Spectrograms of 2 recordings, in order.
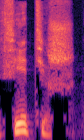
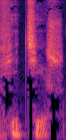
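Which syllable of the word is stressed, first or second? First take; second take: first; second. First: The stress is on the first syllable. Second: The stress is on the second syllable. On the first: It sounds like a false English-style stress. The speaker calls it wrong. "если бы мы услышали фетиш" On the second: It is the established Russian stress. The speaker calls it right. "вместо фетиш"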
